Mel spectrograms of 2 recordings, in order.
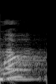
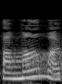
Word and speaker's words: Панама: То есть сама страна Панама, а столица Панама? – Панама. Да, да, одинаковые интересно. Слова, одинаково пишутся, только ударение вот такое разное. Ну, Панама отличается, мне так показалось, она отличается от всей Южной Америки.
